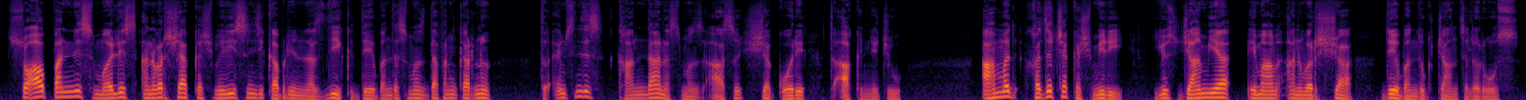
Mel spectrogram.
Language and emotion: Kashmiri, neutral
